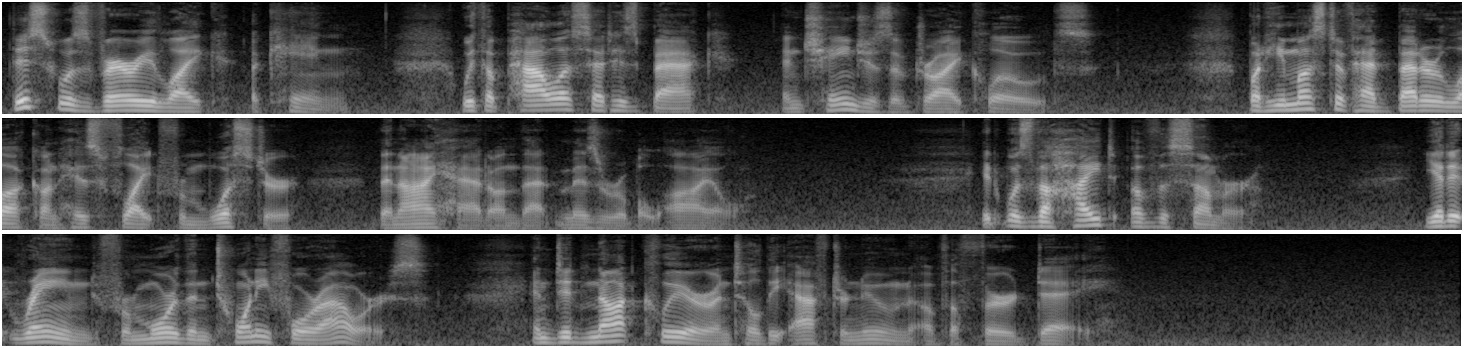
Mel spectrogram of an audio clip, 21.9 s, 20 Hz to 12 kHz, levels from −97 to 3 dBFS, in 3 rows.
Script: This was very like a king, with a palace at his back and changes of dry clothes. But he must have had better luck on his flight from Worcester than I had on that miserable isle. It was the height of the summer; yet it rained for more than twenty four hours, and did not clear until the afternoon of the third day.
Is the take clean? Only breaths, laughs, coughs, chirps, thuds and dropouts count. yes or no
yes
